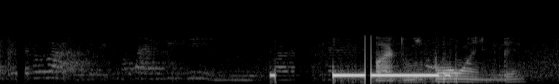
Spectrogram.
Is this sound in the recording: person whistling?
no

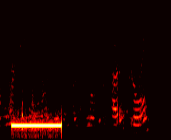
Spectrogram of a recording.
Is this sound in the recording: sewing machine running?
no

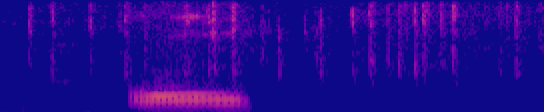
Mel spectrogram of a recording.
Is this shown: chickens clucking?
no

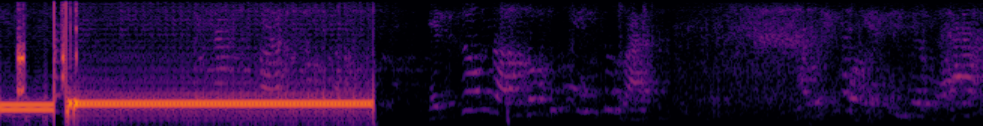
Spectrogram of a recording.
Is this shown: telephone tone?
yes

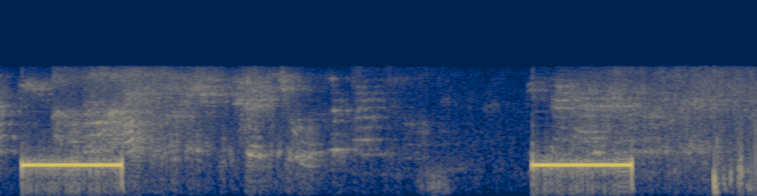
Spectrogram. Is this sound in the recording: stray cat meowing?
no

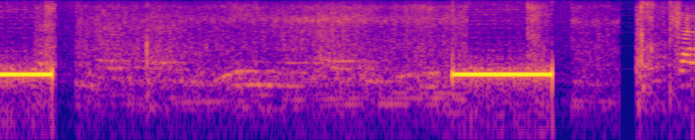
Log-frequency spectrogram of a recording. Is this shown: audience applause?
no

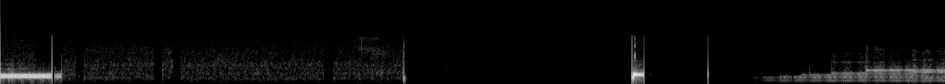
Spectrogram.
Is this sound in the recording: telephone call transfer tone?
yes

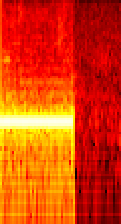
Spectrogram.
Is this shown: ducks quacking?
no

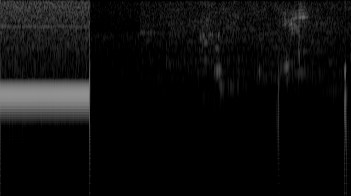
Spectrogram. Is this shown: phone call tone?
yes

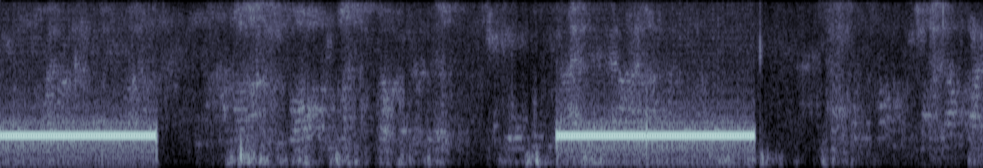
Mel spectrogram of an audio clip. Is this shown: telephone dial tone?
yes

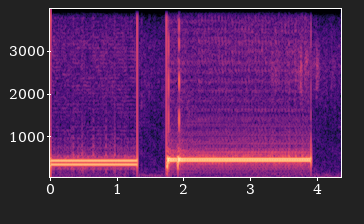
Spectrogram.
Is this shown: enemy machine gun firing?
no

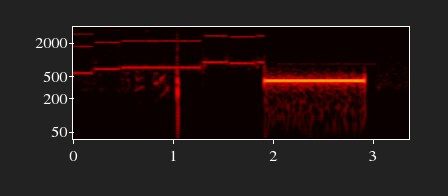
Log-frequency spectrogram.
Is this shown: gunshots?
no

